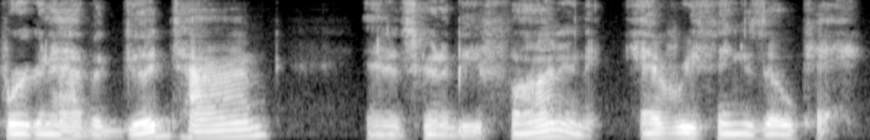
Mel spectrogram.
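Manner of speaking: low, soft imitated Southern woman; quiet, reassuring attempt at a Southern accent. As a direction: soothe in a lightly put-on Southern accent. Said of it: "soft Southern accent".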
